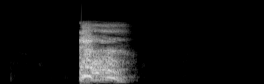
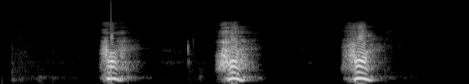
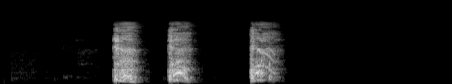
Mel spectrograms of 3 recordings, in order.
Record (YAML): cough_length: 2.6 s
cough_amplitude: 32768
cough_signal_mean_std_ratio: 0.32
exhalation_length: 4.7 s
exhalation_amplitude: 31112
exhalation_signal_mean_std_ratio: 0.32
three_cough_length: 4.5 s
three_cough_amplitude: 29304
three_cough_signal_mean_std_ratio: 0.31
survey_phase: alpha (2021-03-01 to 2021-08-12)
age: 45-64
gender: Female
wearing_mask: 'No'
symptom_cough_any: true
symptom_diarrhoea: true
symptom_fatigue: true
symptom_headache: true
smoker_status: Never smoked
respiratory_condition_asthma: false
respiratory_condition_other: false
recruitment_source: REACT
submission_delay: 2 days
covid_test_result: Negative
covid_test_method: RT-qPCR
